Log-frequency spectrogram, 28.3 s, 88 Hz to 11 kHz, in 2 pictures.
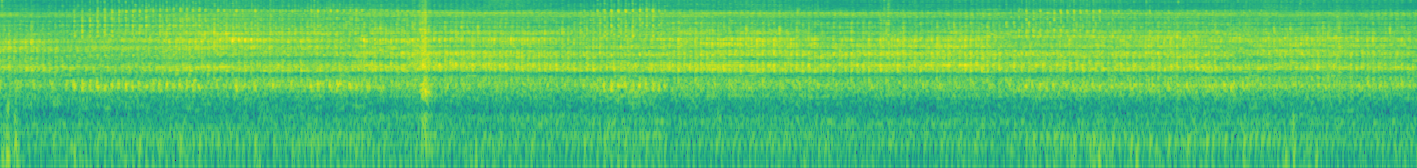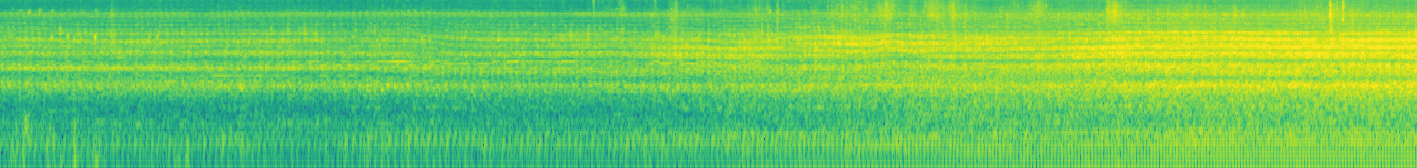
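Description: Massey Ferguson 9500 Smart 58 HP tractor's diesel engine running steadily under load while pulling a plough, distant at first and growing louder over the last several seconds as the tractor approaches.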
